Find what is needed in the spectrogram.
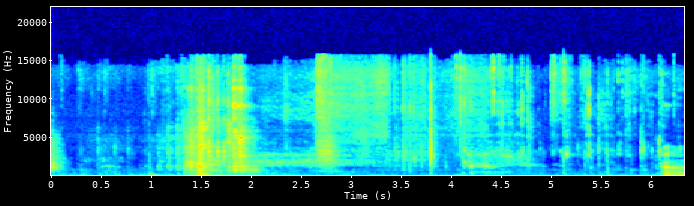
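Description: Handling noises from working polymer clay on a tabletop: a sharp knock about a second and a half in, then soft rustling and a light click or two.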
